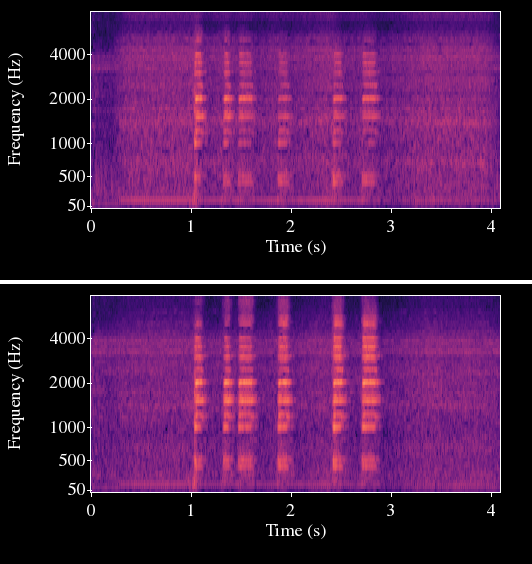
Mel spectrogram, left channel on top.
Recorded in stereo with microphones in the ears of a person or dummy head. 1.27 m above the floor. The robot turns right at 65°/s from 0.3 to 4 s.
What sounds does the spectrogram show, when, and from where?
1.0 s a car horn: 5° right (ahead or behind); by 3.0 s 40° right (ahead or behind)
